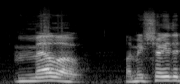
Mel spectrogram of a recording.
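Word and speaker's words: μέλλω: here is right here right there and it's pronounced mellow let me show you the definition Strong's number 3195.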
